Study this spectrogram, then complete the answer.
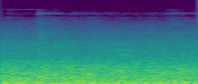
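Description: Street traffic hums nearby.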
